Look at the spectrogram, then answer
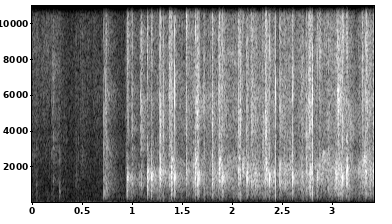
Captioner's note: applause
